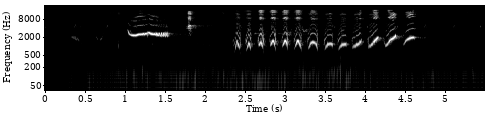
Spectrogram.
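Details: White-rumped shama kept as a lure bird, singing: a clear high whistled note, a short pause, then a fast run of about eleven repeated, slightly rising fluty notes with a low background rumble.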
